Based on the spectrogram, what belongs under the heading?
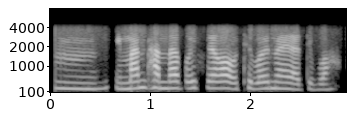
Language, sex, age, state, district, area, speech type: Assamese, female, 18-30, Assam, Dibrugarh, rural, conversation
